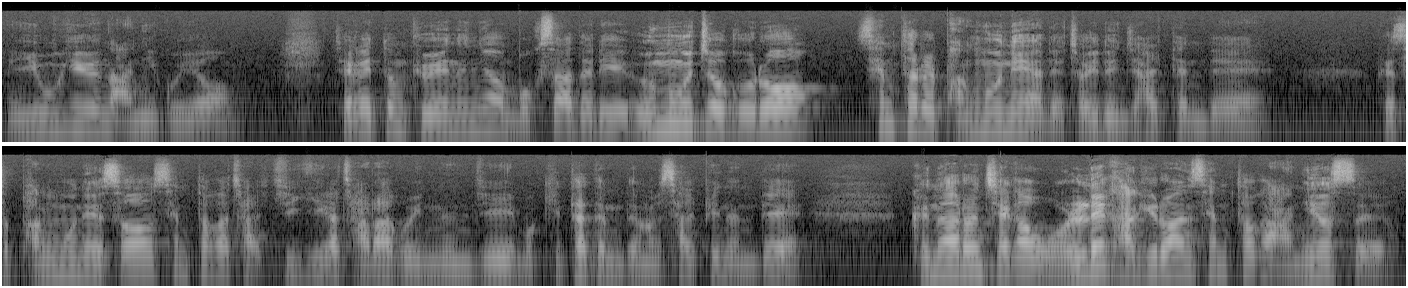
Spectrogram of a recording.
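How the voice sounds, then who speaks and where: A male senior pastor with a notably high-pitched voice delivers a sermon. He tells humorous stories in a lively way, slipping into the voices of the people in them, and keeps turning to the congregation with questions. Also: brisk. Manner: lively, humorous storytelling that acts out the people in the story; talks straight to the congregation with rhetorical questions.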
